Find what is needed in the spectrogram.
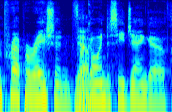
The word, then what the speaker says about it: Django: For some reason, even though they bring it out in the movie that it is Django, the D is silent, I constantly, when talking about it with my wife, I'll go like, Django.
